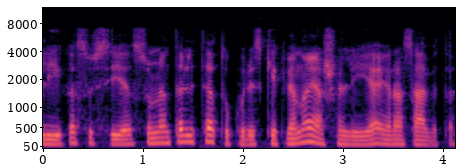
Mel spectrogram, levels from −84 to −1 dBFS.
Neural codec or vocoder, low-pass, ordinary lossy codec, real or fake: none; 7.2 kHz; Opus, 32 kbps; real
